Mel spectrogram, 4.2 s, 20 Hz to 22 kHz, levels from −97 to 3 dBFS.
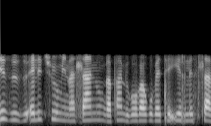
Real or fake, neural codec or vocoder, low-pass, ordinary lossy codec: real; none; 3.6 kHz; none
